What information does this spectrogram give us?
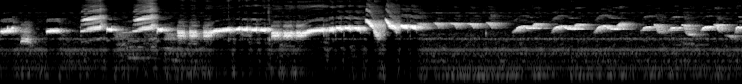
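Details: Wambi, a popular loud-voiced songbird of Indonesia, gives sharp upswept notes and then a long wavering whistle, followed by rhythmic bursts of stepped, bright whistled phrases about once a second.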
